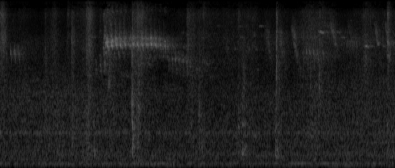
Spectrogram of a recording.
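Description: A bird gives a quick high trill of rapid repeated chirps about two seconds in, lasting about a second. A few faint knocks of footsteps on the wooden deck and a low steady hum lie underneath.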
